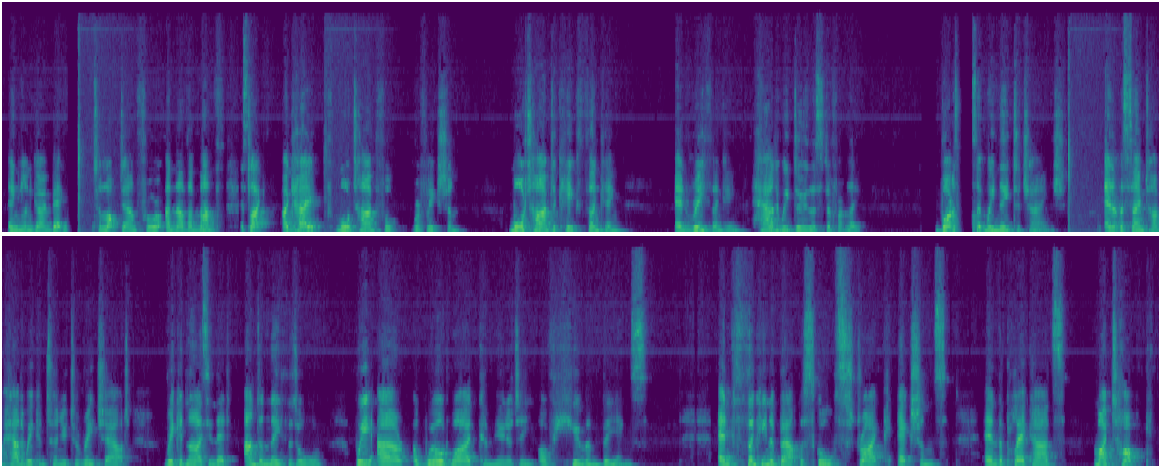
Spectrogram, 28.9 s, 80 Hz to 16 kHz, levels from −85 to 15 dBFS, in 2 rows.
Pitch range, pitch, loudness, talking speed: 180-250 Hz, 210 Hz, -21 LUFS, 150 wpm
